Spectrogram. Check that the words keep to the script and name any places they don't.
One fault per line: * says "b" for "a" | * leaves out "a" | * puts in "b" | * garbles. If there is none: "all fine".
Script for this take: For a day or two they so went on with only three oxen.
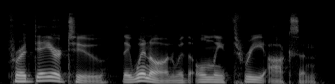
* leaves out "so"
